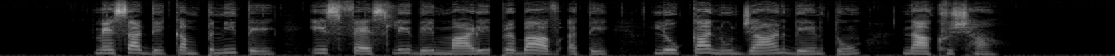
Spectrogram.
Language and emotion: Punjabi, sad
